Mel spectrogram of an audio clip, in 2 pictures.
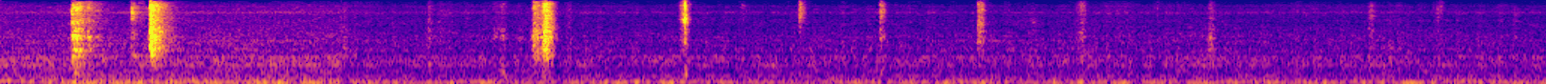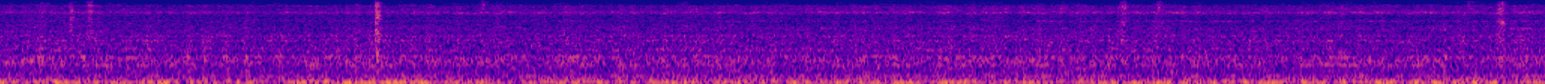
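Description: A steady low mechanical rumble, with a few sharp clicks in the first couple of seconds as electrical wires are handled and twisted together in a metal junction box.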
